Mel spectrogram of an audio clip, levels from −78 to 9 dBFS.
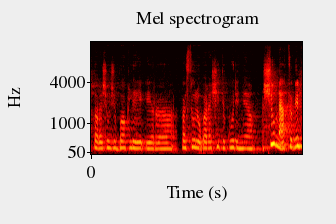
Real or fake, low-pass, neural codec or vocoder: fake; 14.4 kHz; vocoder, 44.1 kHz, 128 mel bands, Pupu-Vocoder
